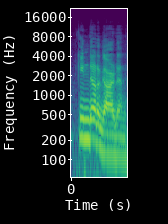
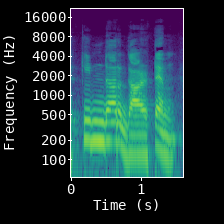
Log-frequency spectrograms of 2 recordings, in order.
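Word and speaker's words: kindergarten: আরে উচ্চারণ কি করতাম কিন্ডার গার্ডেন হ্যাঁ কিন্ডার গার্ডেন ড এটাও ড এটাও ডেটা এটা দাগায় দিয়ে আসবা কিন্তু এটার একচুয়াল উচ্চারণ হচ্ছে কিন্ডার গার্টেন কিন্ডার গার্টেন তাইলে কিন্ডার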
